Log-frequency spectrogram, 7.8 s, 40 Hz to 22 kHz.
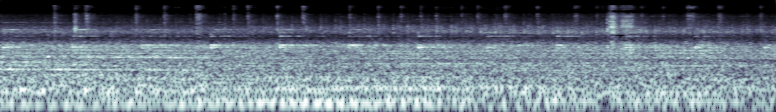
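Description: A KLW SE10B diesel switcher and a rebuilt Alco diesel switcher rolling slowly past on street-running track, their engines running with a steady low rumble and the wheels giving off scattered sharp clicks on the rails.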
